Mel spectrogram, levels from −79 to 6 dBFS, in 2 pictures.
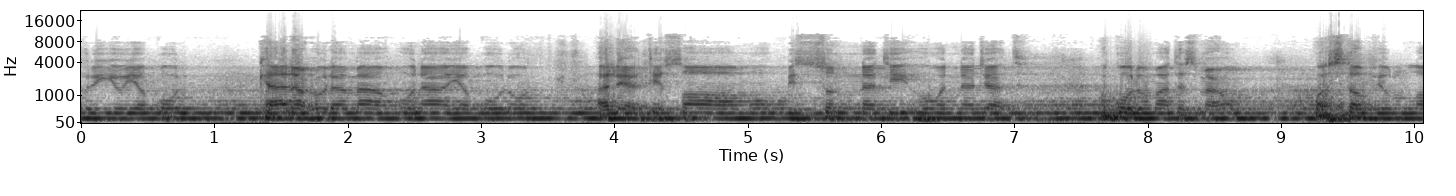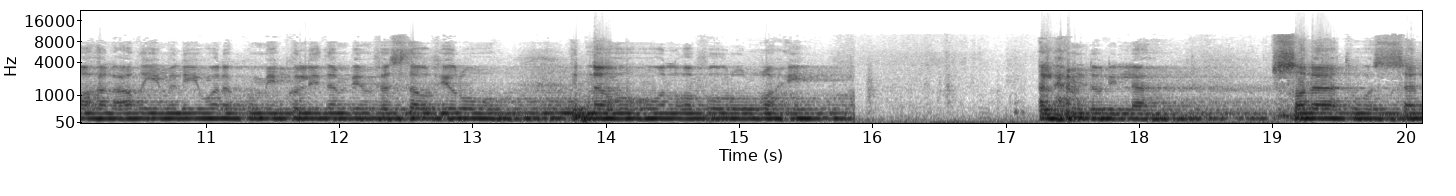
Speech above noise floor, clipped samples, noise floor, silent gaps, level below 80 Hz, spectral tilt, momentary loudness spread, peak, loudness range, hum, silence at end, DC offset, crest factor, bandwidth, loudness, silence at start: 21 dB; 1%; -30 dBFS; none; -36 dBFS; -7 dB/octave; 5 LU; 0 dBFS; 3 LU; none; 0 s; under 0.1%; 10 dB; 10 kHz; -10 LUFS; 0 s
